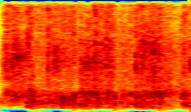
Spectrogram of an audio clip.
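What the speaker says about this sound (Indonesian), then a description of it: "Tepuk tangan untuk kita semua." Brief burst of applause from a gathered audience at the close of a teacher training session, steady clapping under a high wash of crowd noise with no talk.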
